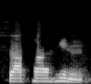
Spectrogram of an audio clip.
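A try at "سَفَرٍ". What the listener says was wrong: রটা হচ্ছে কোন হবে? র নিচে যে জের আছে একদম পাতলা করে, সাফারিন। রিন মোটা না। র যখন জের হয় তখন রটা চিকুন হয়, বাকি সময় মোটা হয়। সাফারিন, সাধারণ ভাবে একদম সাফারিন।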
